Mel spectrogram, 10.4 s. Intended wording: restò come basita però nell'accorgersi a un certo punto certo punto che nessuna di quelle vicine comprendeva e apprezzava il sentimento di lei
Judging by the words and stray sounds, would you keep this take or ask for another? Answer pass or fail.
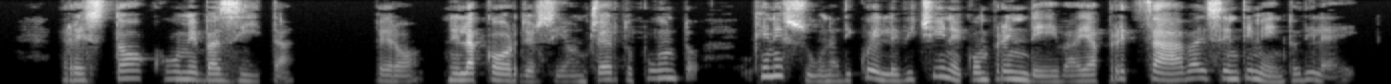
fail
